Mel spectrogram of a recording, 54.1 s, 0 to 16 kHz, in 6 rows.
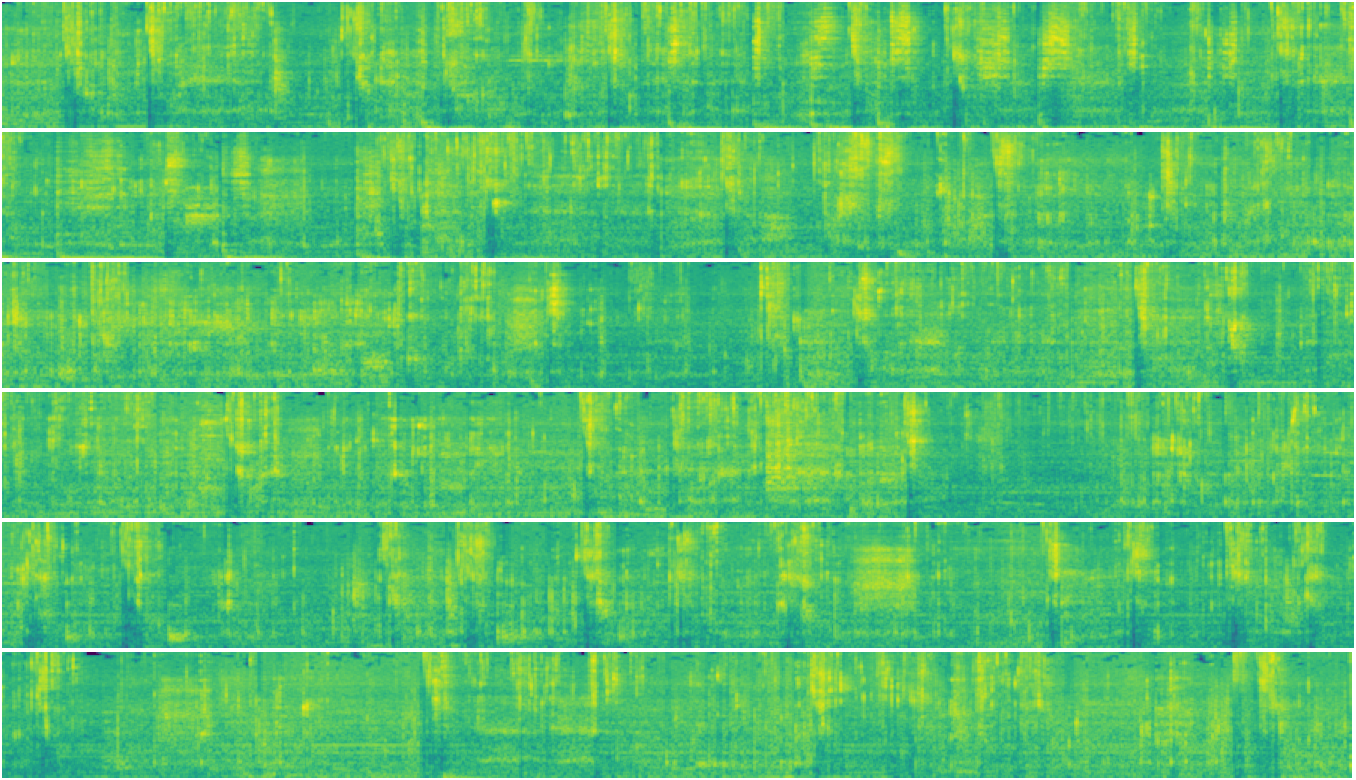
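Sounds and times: wet chewing and smacking: 0.0s - 54.0s.

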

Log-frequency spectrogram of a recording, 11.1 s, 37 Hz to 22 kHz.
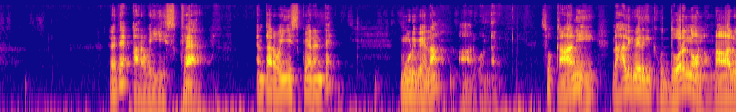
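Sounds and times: man speaking: 1.6s - 5.2s, 5.9s - 11.0s
marker scratching on whiteboard: 4.1s - 8.1s.

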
